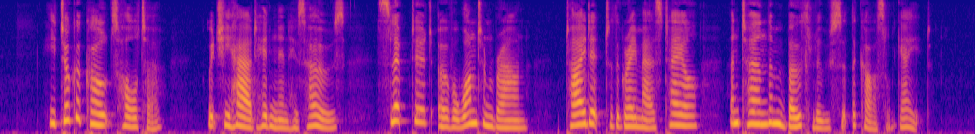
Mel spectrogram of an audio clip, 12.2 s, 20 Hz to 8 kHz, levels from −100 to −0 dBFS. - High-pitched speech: Yes, high, 215 Hz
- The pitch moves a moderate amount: No, wide, 6.2 semitones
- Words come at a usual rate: Yes, average, 160 wpm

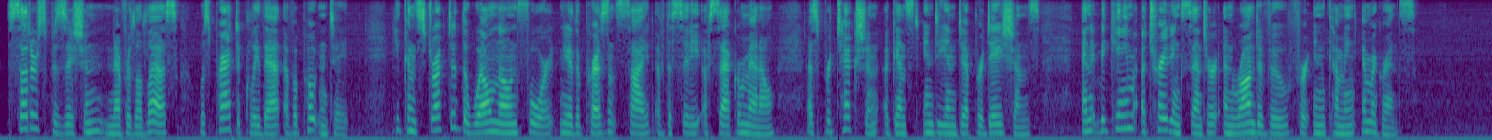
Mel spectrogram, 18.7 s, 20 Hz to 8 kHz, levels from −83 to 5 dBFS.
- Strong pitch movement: No, average, 3.2 semitones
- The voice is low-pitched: No, medium, 185 Hz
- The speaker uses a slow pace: Yes, slow, 130 wpm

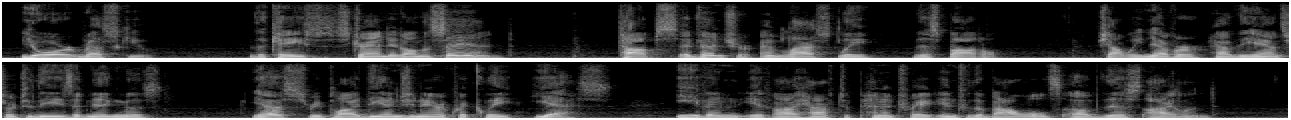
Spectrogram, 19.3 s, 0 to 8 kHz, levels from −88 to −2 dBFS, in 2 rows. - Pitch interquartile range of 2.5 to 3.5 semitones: Yes, average, 3.0 semitones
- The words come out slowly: Yes, slow, 125 wpm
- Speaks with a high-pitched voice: No, low, 135 Hz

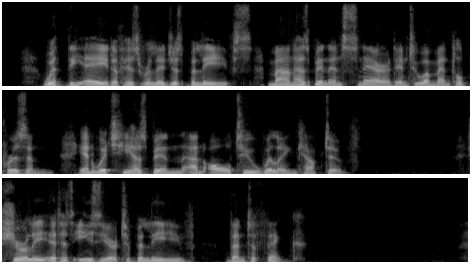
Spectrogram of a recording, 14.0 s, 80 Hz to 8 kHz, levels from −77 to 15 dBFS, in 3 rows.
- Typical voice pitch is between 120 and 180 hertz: Yes, medium, 140 Hz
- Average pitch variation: Yes, average, 4.5 semitones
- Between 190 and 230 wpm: No, average, 145 wpm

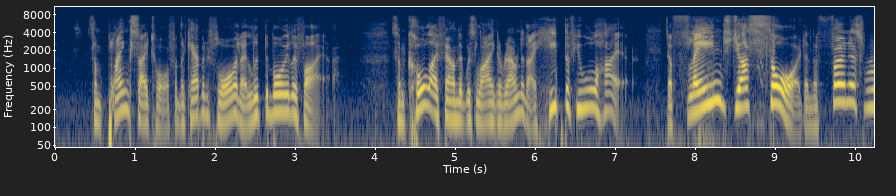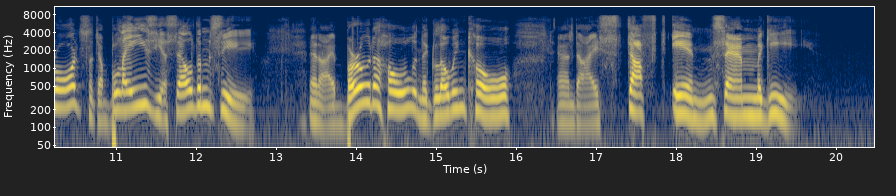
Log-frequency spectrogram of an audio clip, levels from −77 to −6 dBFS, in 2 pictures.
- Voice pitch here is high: No, medium, 170 Hz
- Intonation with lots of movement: Yes, wide, 7.6 semitones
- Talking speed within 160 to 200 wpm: Yes, average, 165 wpm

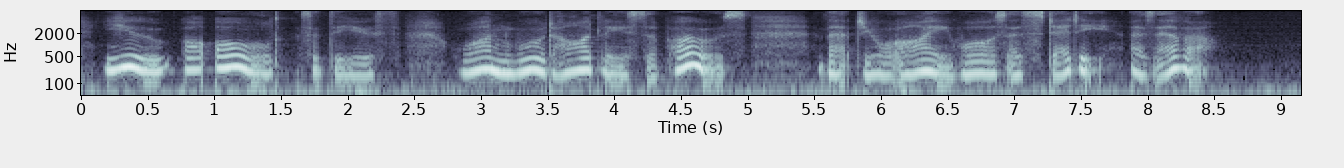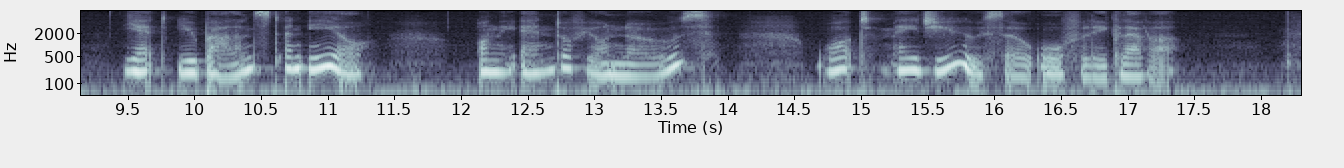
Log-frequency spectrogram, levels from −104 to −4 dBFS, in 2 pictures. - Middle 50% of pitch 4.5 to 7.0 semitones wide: Yes, average, 5.1 semitones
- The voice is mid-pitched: No, high, 205 Hz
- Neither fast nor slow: No, slow, 115 wpm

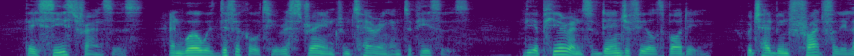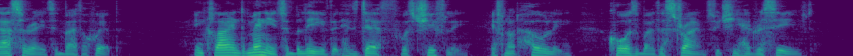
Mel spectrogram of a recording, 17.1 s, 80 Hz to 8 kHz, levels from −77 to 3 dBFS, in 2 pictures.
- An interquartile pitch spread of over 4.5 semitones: No, average, 3.2 semitones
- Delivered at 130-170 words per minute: Yes, average, 160 wpm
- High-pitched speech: No, low, 115 Hz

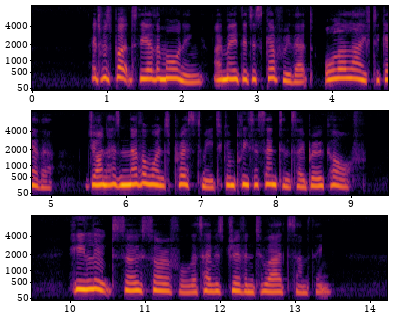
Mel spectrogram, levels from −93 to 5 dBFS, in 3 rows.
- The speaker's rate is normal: Yes, average, 165 wpm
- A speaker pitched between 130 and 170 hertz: No, very high, 250 Hz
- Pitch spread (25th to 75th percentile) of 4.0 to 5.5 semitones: Yes, average, 4.6 semitones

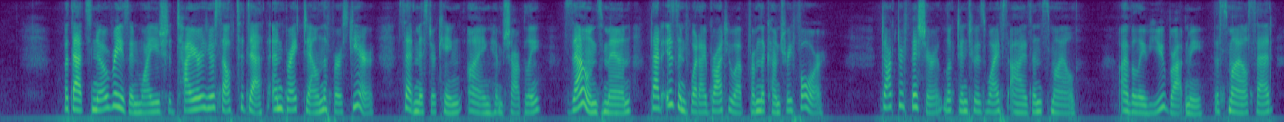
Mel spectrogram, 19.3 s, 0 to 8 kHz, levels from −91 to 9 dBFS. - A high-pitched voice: No, medium, 180 Hz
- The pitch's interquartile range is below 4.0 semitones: No, average, 4.6 semitones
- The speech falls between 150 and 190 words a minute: Yes, average, 165 wpm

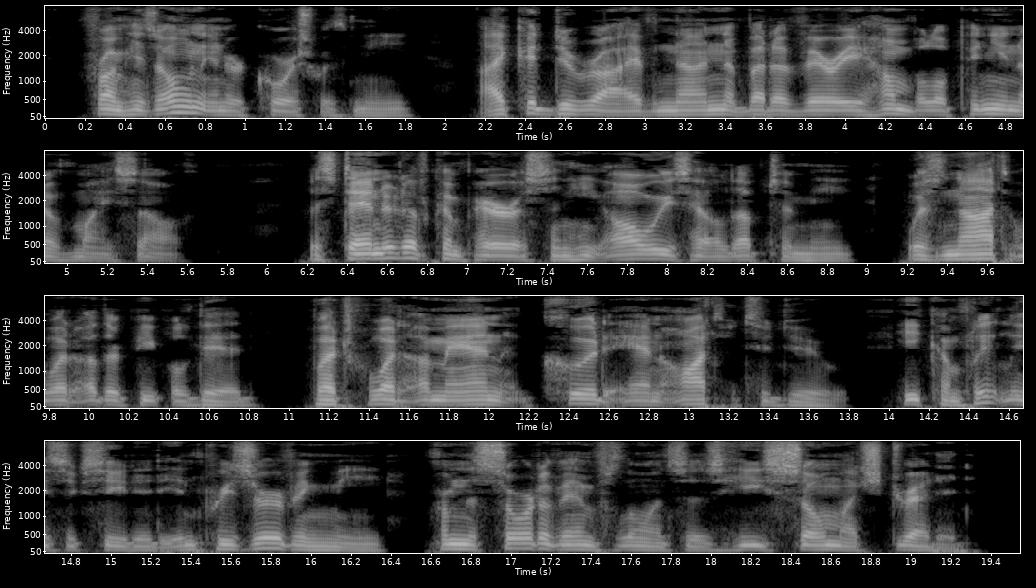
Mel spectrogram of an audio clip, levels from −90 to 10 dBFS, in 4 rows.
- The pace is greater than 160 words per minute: Yes, average, 180 wpm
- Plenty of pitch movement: No, average, 3.6 semitones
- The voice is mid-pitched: No, low, 105 Hz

